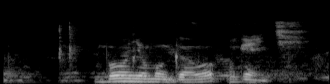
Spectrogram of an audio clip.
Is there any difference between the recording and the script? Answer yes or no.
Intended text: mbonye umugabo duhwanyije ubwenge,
yes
